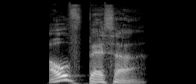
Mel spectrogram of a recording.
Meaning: first-person singular dependent present of aufbessern
- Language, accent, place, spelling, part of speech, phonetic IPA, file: German, Germany, Berlin, aufbesser, verb, [ˈaʊ̯fˌbɛsɐ], De-aufbesser.ogg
